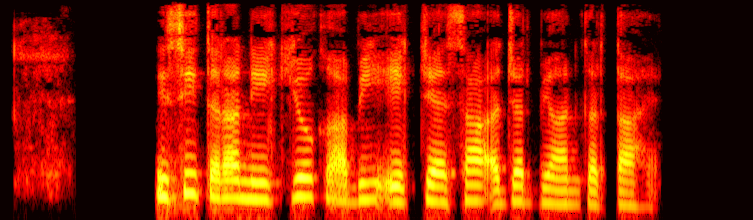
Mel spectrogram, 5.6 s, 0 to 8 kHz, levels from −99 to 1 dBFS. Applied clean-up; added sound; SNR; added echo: none; none; none; none.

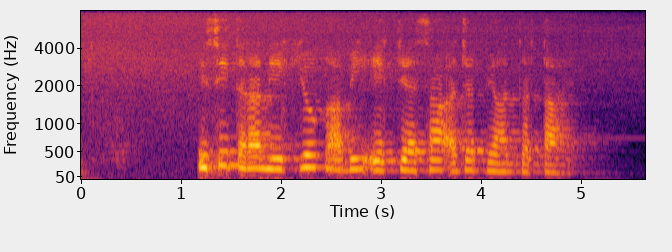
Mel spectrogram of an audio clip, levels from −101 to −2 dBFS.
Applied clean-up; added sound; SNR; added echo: none; Explosion; 17 dB; reverberation time 0.6 s.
